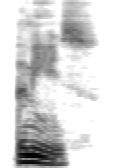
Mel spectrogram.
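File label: "bemuse", Australian English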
